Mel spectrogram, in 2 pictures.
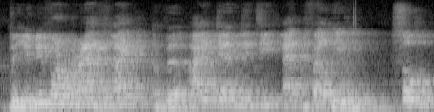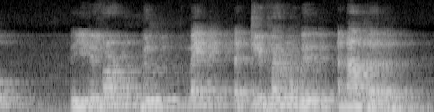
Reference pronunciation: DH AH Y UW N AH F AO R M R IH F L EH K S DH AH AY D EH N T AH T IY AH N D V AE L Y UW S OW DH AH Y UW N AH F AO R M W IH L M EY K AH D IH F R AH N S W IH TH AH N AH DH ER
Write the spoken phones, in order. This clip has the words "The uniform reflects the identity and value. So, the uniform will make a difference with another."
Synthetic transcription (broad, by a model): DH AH Y UW N AH F AO R M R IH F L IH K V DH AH AY D EH N T AH T IY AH N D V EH L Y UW S OW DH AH Y UW N AH F AO R M W IH L M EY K AH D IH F AH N W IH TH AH N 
